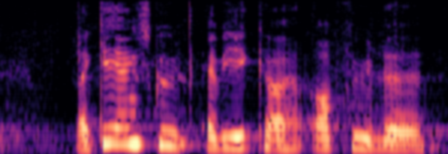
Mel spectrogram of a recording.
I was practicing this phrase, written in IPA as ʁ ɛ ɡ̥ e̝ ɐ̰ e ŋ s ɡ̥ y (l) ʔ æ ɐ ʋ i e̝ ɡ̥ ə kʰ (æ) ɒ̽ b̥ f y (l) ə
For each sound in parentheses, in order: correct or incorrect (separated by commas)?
correct, correct, correct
